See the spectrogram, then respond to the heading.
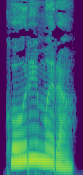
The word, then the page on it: ಕೋರಿಮರ: kōri mara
